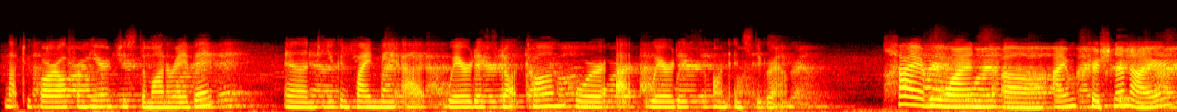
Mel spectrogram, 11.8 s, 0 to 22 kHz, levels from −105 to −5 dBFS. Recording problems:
echo of what is said; strong; throughout; 240 ms later, 6 dB below the speech
muffled; slightly; fading above 4 kHz
traffic noise; faint; throughout; 25 dB below the speech

